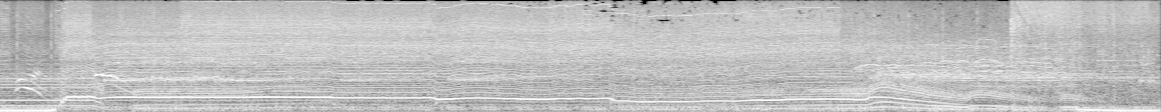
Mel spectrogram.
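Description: A car engine roars at high revs, then winds down as the car slows.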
